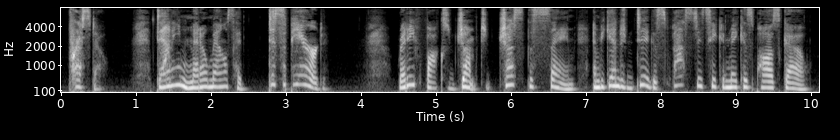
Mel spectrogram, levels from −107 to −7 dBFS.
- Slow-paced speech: No, average, 150 wpm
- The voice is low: No, high, 235 Hz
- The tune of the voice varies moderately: Yes, average, 4.8 semitones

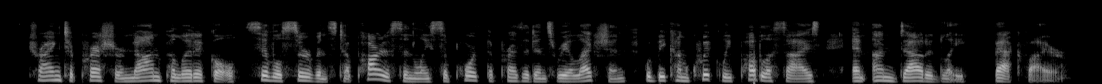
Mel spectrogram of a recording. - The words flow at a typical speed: No, slow, 125 wpm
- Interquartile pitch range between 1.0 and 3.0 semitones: No, average, 4.0 semitones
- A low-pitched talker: No, medium, 160 Hz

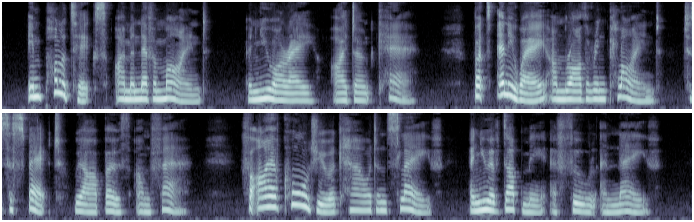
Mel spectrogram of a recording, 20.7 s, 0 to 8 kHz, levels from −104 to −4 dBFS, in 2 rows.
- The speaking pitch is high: No, medium, 180 Hz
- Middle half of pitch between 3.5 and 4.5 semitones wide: Yes, average, 4.0 semitones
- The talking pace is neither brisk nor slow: No, slow, 125 wpm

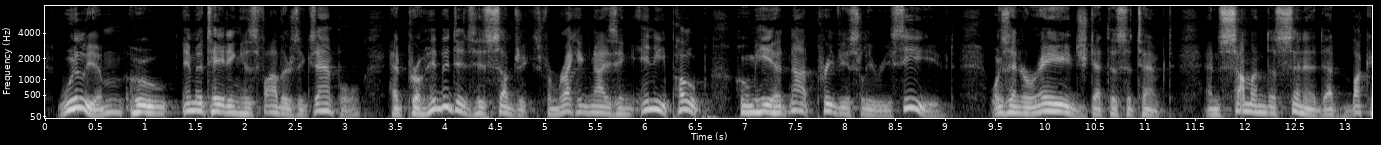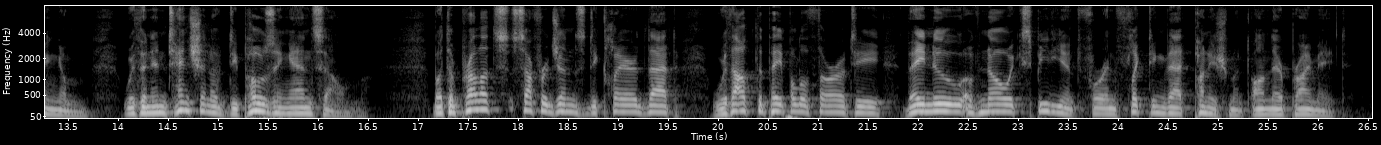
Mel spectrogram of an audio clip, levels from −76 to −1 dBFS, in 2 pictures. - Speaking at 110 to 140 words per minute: Yes, slow, 135 wpm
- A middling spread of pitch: No, wide, 5.7 semitones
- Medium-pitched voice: No, low, 120 Hz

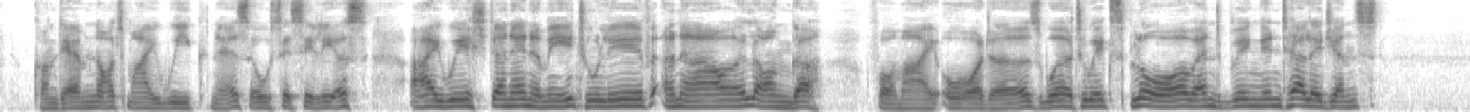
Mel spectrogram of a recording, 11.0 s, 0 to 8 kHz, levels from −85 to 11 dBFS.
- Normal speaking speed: No, slow, 130 wpm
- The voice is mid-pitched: Yes, medium, 160 Hz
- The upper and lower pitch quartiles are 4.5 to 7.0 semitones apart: No, average, 3.3 semitones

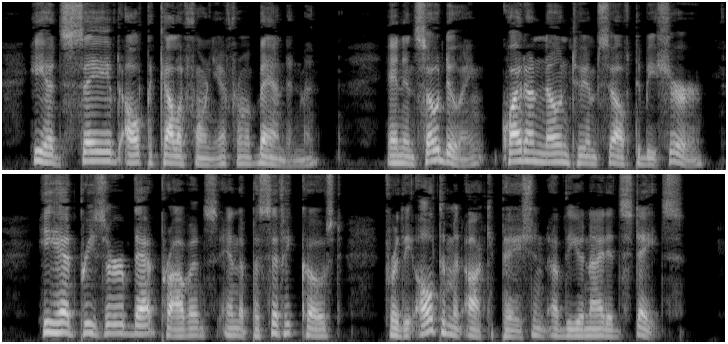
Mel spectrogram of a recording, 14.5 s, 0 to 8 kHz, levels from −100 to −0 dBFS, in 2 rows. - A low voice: Yes, low, 125 Hz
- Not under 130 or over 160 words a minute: Yes, average, 145 wpm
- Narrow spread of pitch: No, wide, 5.6 semitones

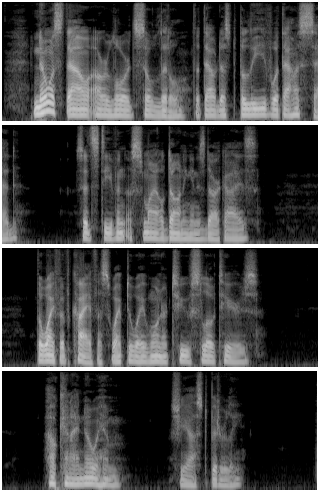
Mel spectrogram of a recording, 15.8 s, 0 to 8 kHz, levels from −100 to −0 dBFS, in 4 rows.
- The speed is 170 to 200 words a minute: No, average, 160 wpm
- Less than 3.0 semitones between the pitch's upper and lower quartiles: Yes, narrow, 2.6 semitones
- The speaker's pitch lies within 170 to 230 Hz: No, very low, 95 Hz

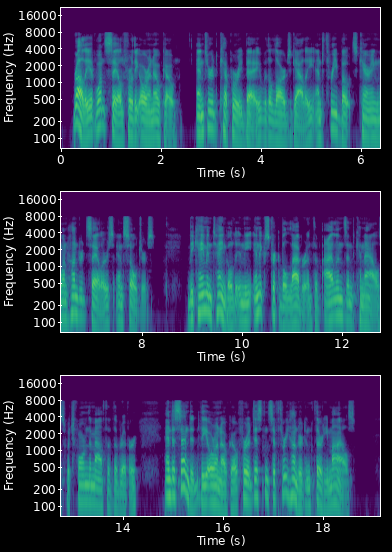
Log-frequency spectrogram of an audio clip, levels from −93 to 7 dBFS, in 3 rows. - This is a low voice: Yes, low, 115 Hz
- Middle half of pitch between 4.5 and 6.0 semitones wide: Yes, average, 5.2 semitones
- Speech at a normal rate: Yes, average, 155 wpm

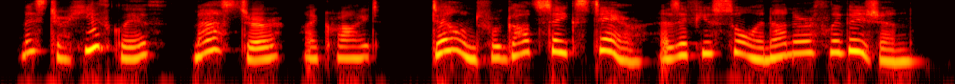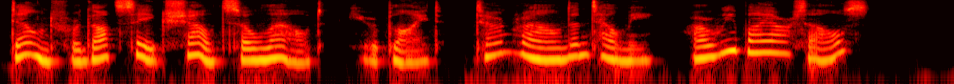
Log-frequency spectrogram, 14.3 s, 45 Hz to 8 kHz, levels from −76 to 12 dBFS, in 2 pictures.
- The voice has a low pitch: No, high, 240 Hz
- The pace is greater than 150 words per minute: No, average, 145 wpm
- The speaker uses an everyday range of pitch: No, wide, 6.9 semitones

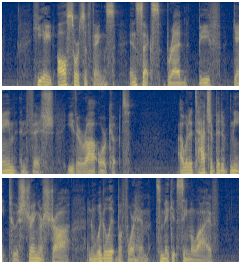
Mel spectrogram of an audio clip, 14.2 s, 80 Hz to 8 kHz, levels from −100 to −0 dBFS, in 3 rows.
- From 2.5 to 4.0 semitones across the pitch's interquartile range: Yes, average, 3.4 semitones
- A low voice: Yes, low, 105 Hz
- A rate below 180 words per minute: Yes, average, 160 wpm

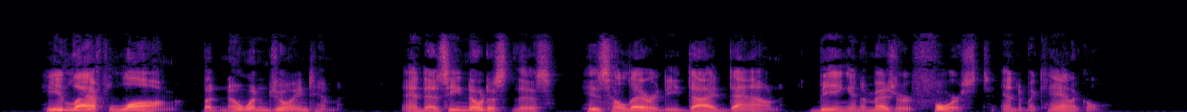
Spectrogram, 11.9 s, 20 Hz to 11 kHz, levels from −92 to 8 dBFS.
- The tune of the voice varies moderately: No, wide, 6.1 semitones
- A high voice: No, very low, 90 Hz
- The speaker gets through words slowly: Yes, slow, 120 wpm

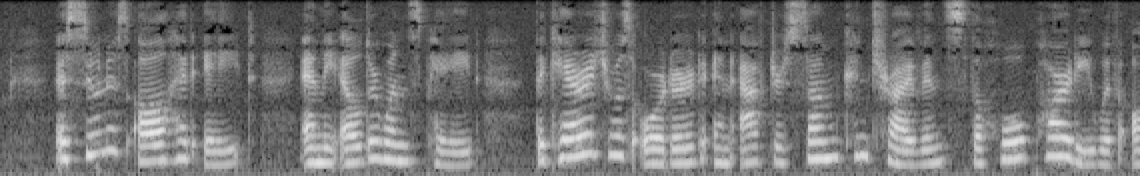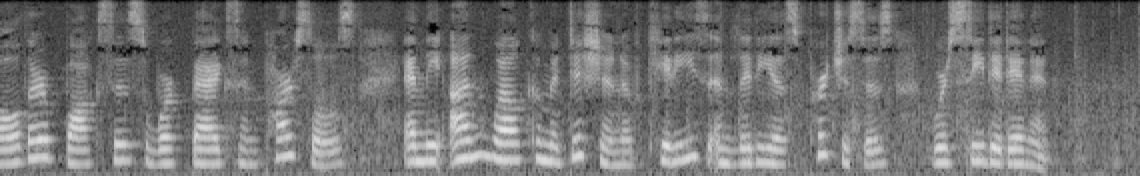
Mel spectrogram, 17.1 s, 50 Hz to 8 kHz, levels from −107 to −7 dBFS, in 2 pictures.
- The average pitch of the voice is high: Yes, high, 220 Hz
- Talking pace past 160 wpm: No, average, 145 wpm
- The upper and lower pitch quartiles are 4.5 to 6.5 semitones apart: Yes, average, 4.8 semitones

